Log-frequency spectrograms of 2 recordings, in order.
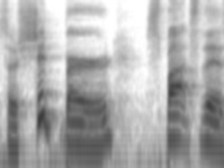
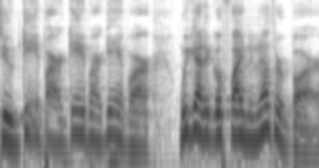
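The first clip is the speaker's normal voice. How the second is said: hushed stage half-whisper; 2 semitones higher, 3 dB quieter than usual. Retelling how a friend half-whispered in his ear at a bar: imitating someone half-whispering. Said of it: "he's whispering in my ear".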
